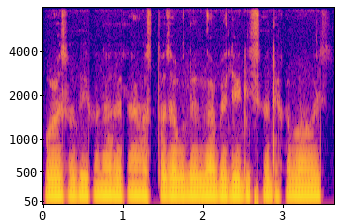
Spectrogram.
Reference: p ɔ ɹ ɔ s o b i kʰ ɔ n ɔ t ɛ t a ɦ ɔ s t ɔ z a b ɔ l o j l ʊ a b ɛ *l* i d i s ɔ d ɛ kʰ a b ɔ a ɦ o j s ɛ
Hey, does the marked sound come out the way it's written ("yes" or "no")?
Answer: yes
